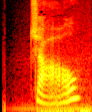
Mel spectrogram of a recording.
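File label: "zhao3", Chinese pinyin, south, female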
